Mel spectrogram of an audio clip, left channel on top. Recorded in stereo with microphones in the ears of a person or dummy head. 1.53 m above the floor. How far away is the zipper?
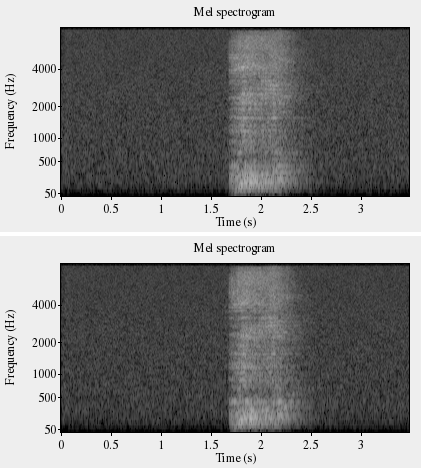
About 1.9 m.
